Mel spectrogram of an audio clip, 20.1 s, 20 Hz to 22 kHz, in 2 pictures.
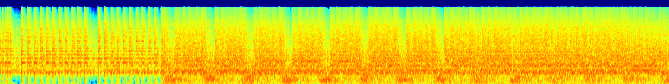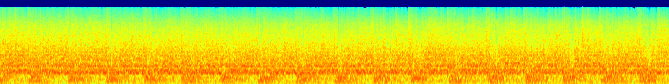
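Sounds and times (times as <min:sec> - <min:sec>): drums beaten with sticks: 0:00.0 - 0:20.0.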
